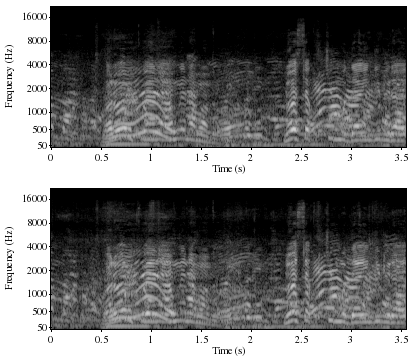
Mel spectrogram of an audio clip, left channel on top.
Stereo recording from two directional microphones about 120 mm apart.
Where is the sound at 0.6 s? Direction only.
30° left (ahead or behind).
